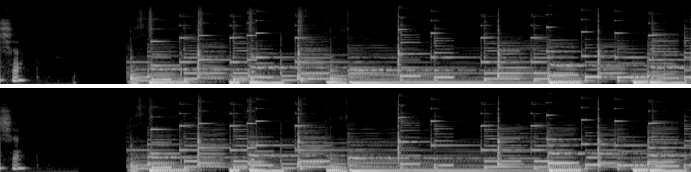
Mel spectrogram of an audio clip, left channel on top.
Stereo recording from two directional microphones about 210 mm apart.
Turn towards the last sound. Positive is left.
turn(degrees=0)  # may be behind; listen again after turning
